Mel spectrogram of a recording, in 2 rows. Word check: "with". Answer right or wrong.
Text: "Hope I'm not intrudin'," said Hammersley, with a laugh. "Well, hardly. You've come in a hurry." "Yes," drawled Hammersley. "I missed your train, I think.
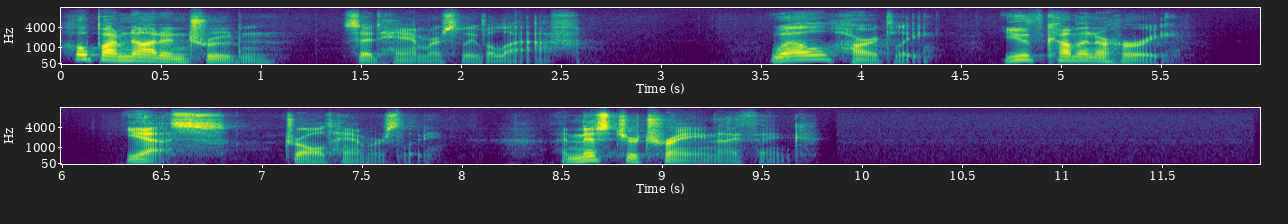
wrong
